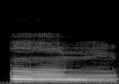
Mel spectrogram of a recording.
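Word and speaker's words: へ: de pronunciación m e por ejemplo esta que también se lee G pero cuando funciona como partícula que nos sirve para marcar la dirección la pronunciamos e bueno pasa lo mismo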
